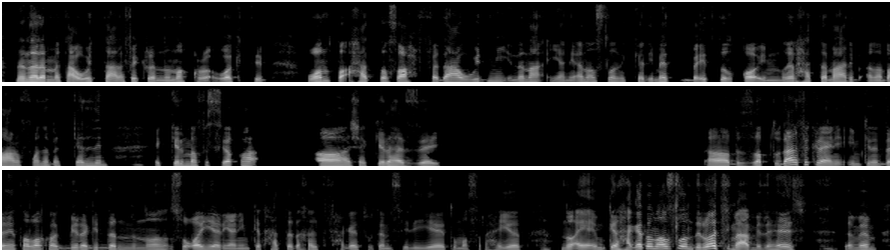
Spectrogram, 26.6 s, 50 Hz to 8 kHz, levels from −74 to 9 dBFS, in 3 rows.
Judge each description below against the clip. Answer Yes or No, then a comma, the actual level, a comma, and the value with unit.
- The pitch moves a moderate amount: Yes, average, 3.6 semitones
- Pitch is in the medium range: Yes, medium, 150 Hz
